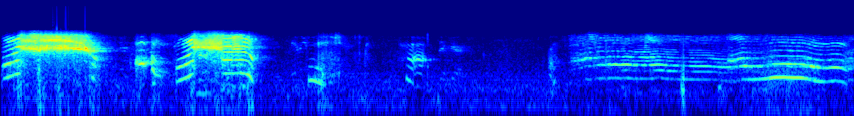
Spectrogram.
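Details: Twin babies awake and crying an hour after being put to bed: loud bursts of infant crying with pauses and whimpers, then a longer wavering cry.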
